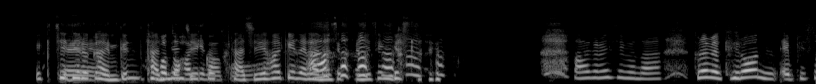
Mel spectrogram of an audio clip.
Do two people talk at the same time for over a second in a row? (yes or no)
yes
